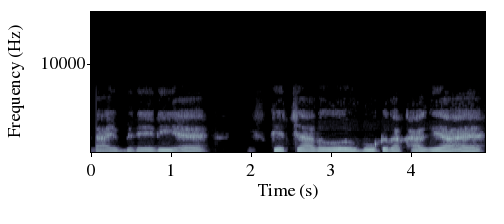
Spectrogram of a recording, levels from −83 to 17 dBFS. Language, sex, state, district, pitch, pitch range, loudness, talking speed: Hindi, male, Bihar, Jahanabad, 115 Hz, 110-115 Hz, -22 LUFS, 135 wpm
